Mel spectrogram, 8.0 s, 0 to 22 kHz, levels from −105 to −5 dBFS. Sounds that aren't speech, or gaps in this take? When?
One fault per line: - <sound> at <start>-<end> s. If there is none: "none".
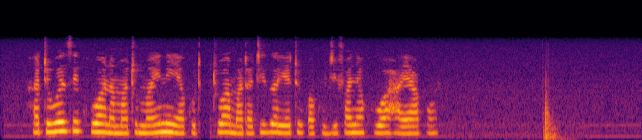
- dropout at 2.5-2.6 s
- thud at 6.8-7.2 s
